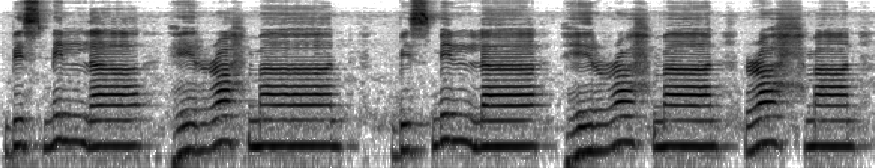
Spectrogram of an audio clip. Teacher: میم کے اوپر چونکہ کھڑا زبر ہے، مقدار کم نہیں کرنی، پوری پڑھنی ہے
